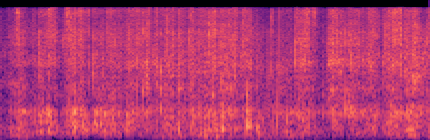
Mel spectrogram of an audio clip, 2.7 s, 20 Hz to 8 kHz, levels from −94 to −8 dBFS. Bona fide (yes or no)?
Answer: no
